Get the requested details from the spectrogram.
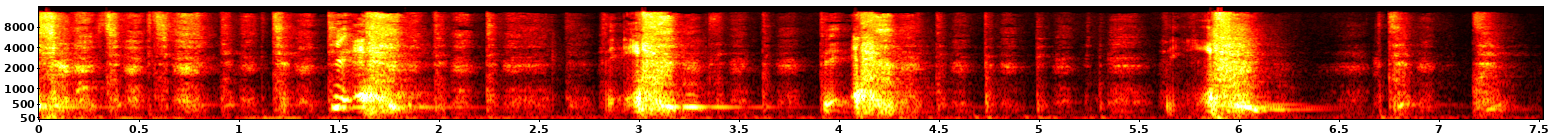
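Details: A fast run of sharp, explosive sneezes from a girl, with quick catch breaths between them; rapid repeated sneezing rather than gasping.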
